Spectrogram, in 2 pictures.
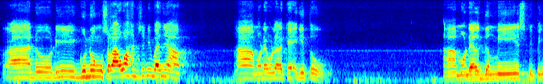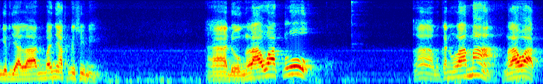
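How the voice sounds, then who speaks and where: High-voiced man ranting mockingly. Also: a little slow, pauses often, a bit bright. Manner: mocking, insulting, taunting. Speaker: commentator. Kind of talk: ranting commentary.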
